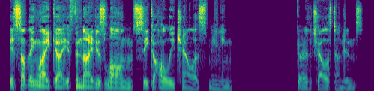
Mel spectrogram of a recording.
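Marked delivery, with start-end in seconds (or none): none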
